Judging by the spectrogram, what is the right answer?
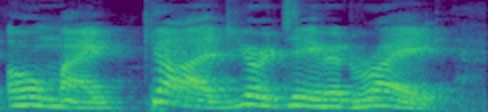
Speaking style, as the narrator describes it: I let out with a fanboyish squeal

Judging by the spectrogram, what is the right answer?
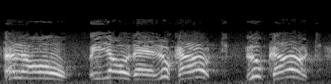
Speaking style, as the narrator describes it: The voice was hoarse with shouting, and it cried

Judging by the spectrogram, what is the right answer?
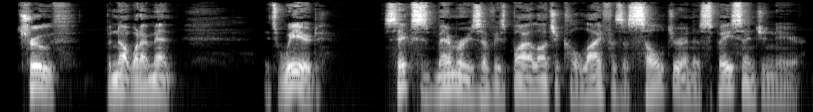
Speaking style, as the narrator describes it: Trent said

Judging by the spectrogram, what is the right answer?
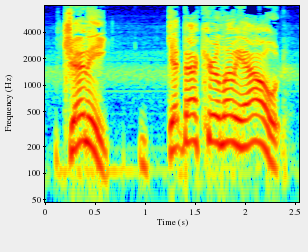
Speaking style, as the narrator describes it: I yelled through the wire mesh window in the door

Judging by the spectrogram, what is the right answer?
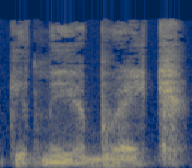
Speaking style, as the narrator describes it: growls Bradley

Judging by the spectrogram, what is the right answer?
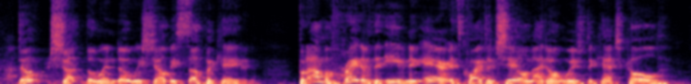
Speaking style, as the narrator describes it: exclaimed Franklin

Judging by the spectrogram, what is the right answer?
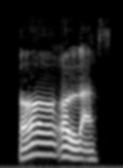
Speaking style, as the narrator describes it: cried the great Leovinus

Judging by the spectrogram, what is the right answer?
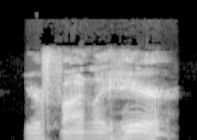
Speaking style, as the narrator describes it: he says

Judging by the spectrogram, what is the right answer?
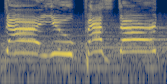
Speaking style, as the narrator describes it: With one final scream of

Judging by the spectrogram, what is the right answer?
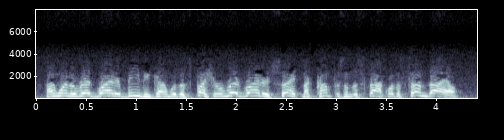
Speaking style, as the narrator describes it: I shouted

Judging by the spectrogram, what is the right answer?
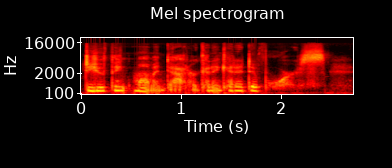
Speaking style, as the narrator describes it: Stella she whispered

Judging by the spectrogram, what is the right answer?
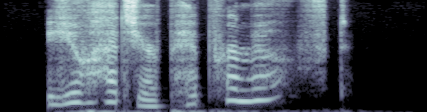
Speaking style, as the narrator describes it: Vivian whispered

